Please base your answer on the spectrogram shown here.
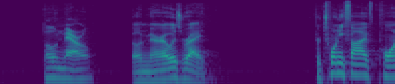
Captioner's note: none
